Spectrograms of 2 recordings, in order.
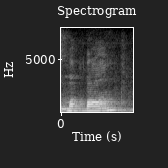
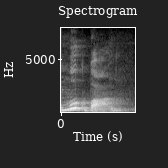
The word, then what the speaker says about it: mukbang: videos probably incorrectly because I thought it was mukbang but I checked with someone who's Korean when I asked them and they pronounced it Mook bomb so you guys are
